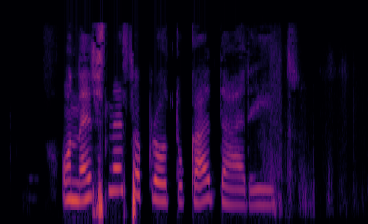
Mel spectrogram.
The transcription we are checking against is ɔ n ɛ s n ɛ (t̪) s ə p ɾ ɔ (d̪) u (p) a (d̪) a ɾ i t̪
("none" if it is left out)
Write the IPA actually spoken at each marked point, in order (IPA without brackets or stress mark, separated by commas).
none, t̪, k, d̪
